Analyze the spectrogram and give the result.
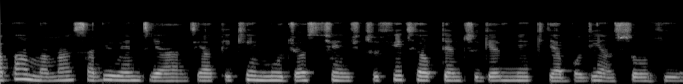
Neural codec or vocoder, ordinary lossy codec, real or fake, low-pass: none; none; real; 7.2 kHz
